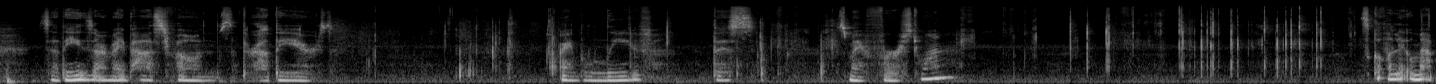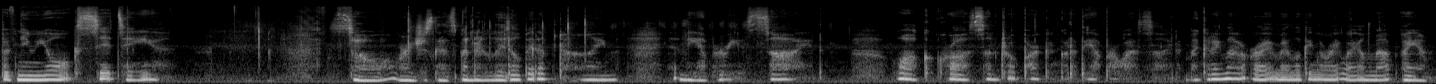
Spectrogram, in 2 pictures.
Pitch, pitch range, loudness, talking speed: 210 Hz, 190-235 Hz, -24 LUFS, 140 wpm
